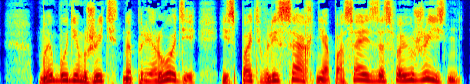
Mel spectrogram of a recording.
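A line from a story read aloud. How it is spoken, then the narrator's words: Group exclaiming. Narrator (Russian): и все мы воскликнули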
